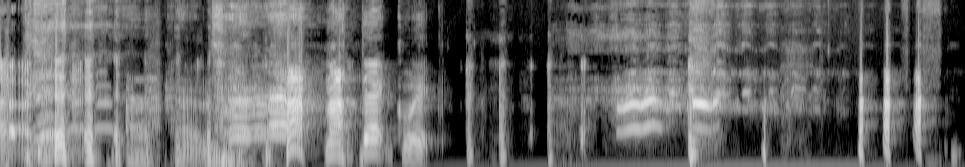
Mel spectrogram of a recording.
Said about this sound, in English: Not like he was moving a piano upstairs the way that he was breathing.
